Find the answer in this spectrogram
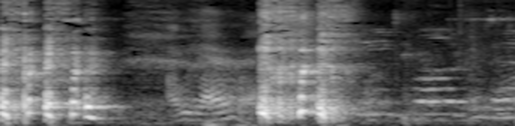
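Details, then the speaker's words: Family member ill for about a week and a half with a suspected virus and a nasty cough: two bouts of harsh, rapid coughing, each a run of several coughs, separated by a quiet pause; coughing from an upper respiratory illness. "Yeah. We all have a very nasty sounding cough."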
